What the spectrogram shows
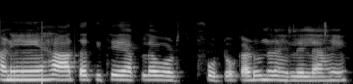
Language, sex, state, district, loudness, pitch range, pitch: Marathi, female, Maharashtra, Chandrapur, -15 LUFS, 190-210 Hz, 205 Hz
